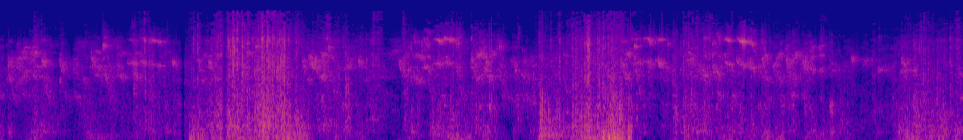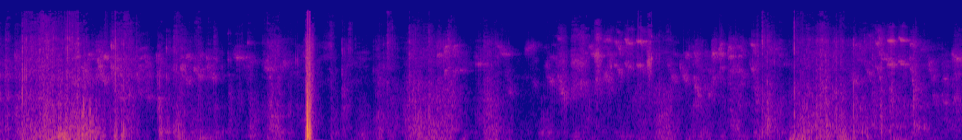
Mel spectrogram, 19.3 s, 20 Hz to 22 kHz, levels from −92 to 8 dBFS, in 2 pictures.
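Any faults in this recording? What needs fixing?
Buffer tearing runs throughout as a steady 100 Hz buzz wherever there is signal. The writer and reader have slipped, so roughly a third of each 10 ms buffer holds audio about 20 ms stale.

Repeated stalls (stutter) occur from 1.37 to 2.56 s. Nine underruns were concealed by continuing prior sound, 147 ms in total with the longest 41 ms. Nothing is lost, but the audio drags.

Jitter buffer slow-down runs from 3.41 to 3.93 s at 89% speed. The receiver repeated pitch periods, adding 67 ms to rebuild its reserve, so sounds stretch without changing pitch.

Jitter buffer speed-up runs from 16.88 to 17.23 s at 108% speed. Roughly 40 ms of pitch periods were cut to shed excess delay, which makes that stretch sound hurried.

To prevent these, resynchronise the ring-buffer write pointer to the hardware read position, and stabilise packet delivery or give the jitter buffer enough headroom that it rarely needs to stall or time-scale.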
